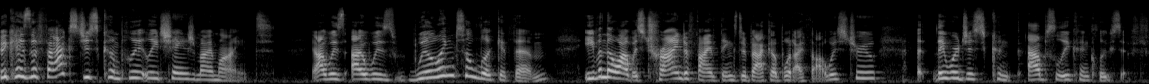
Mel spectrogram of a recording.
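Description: Spoken at a moderate pace with an American accent, the voice swings very widely in pitch over a very clean recording with a silent background. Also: woman, high pitch for a woman. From Texas, Austin area. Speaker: gun rights activist. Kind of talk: interview.

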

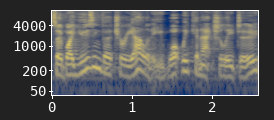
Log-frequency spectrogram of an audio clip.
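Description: At a fairly quick pace, a man with an Australian accent speaks with lively intonation. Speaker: physiotherapist. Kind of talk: interview.

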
